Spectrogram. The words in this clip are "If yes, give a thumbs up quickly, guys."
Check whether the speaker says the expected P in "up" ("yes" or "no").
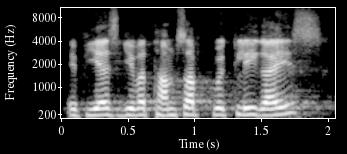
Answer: no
